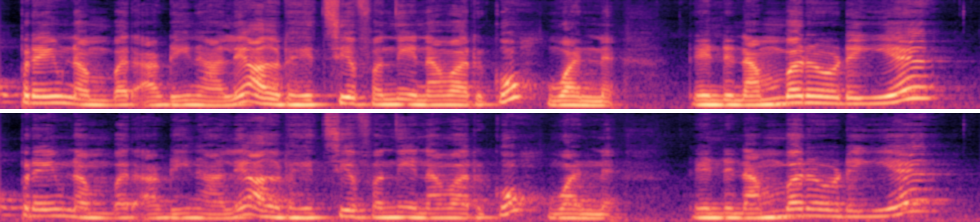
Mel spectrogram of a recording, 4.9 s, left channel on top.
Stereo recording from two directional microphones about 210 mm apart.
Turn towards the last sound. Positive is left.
turn(degrees=45)  # may be behind; listen again after turning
